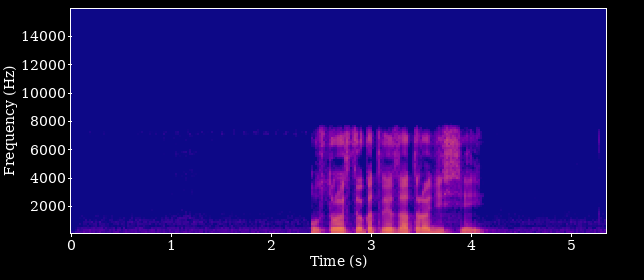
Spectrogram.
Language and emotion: Russian, neutral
